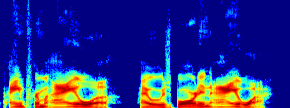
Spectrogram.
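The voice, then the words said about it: Put-on Iowan accent. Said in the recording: “Iowan accent ... it's got a weird.”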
